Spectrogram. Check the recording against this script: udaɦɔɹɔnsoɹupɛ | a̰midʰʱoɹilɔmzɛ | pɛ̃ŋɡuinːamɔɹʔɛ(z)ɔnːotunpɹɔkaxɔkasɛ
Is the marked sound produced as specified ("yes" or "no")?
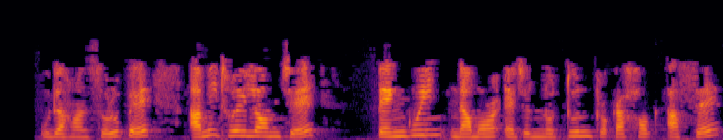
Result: yes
